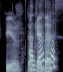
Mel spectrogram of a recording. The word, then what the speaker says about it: fyr: mediocre pronunciation but um fyr is uh lighthouse and norwegian is that correct uh that's correct yeah how do you how do you pronounce that feed feed fear that has a few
